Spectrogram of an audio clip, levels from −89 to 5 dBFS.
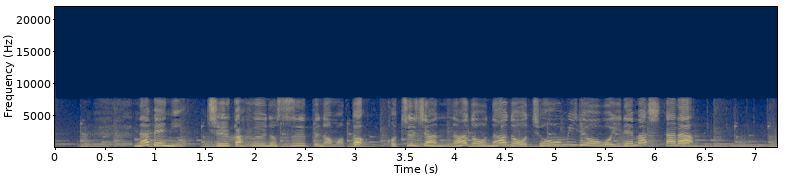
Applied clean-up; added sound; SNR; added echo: none; none; none; none.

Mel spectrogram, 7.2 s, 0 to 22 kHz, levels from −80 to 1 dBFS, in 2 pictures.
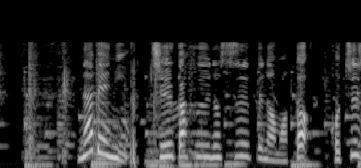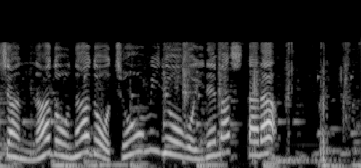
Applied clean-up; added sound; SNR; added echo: classical method spectral subtraction.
